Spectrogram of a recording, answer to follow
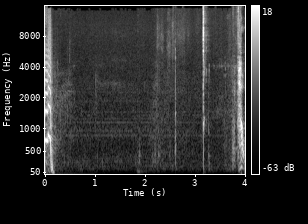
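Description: Quiet indoor room tone after a shouted declaration cuts off. There is faint paper handling of a small envelope about two seconds in, and a single sharp click a little after three seconds.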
